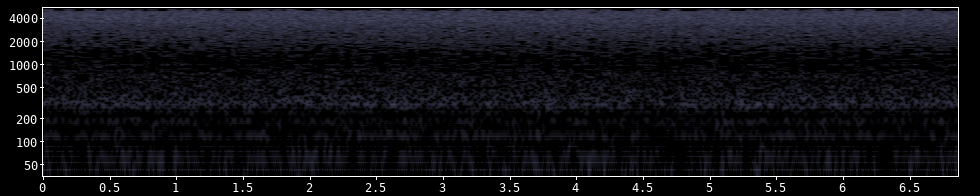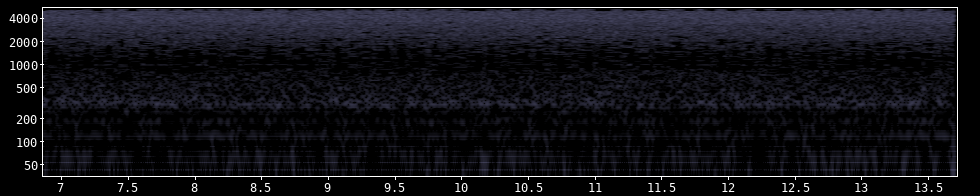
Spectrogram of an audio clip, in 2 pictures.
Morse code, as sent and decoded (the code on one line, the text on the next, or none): none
